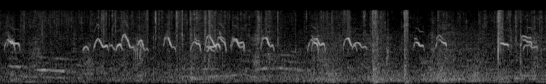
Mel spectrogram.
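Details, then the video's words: Duckling in a pond: high, wavering peeps in quick irregular bursts over a hissy, noisy background with occasional clicks and knocks. "Duck Sound duckling in the pond -duck quack"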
